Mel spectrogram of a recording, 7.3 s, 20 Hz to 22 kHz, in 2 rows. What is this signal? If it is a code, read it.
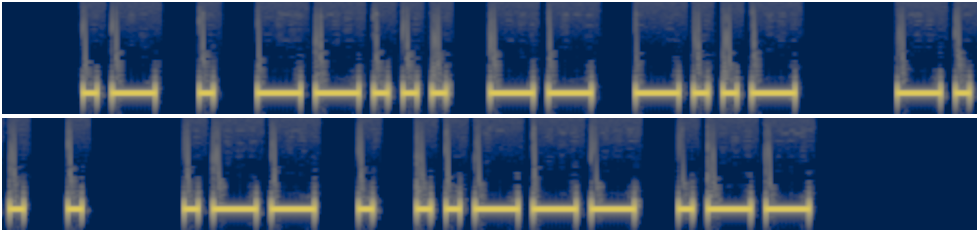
Morse code, heard as a keyed tone, about 22 wpm, 700 Hz. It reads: AE7MX DE WE2W
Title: USA Callsign DE Callsign 22wpm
